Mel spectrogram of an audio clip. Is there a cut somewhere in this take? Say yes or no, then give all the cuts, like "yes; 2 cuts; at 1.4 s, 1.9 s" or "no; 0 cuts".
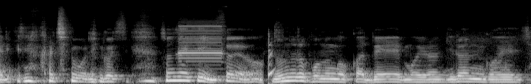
yes; 1 cut; at 2.6 s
